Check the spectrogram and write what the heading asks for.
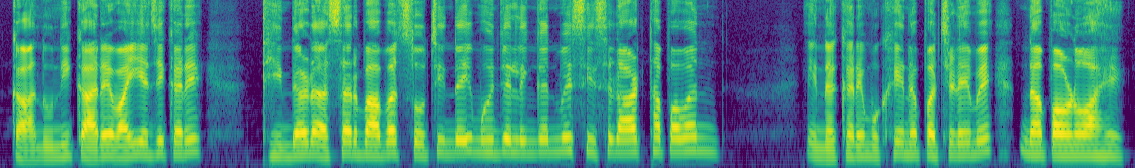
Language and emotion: Sindhi, fearful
